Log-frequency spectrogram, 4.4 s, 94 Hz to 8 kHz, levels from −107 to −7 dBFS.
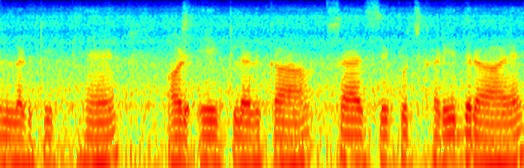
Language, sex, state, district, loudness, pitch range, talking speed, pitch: Hindi, male, Uttar Pradesh, Hamirpur, -22 LUFS, 105-115 Hz, 150 wpm, 110 Hz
